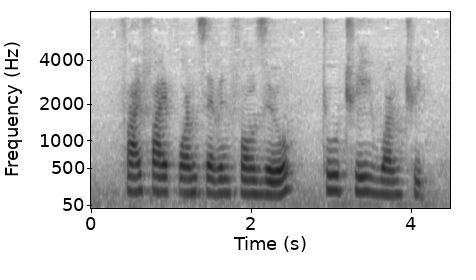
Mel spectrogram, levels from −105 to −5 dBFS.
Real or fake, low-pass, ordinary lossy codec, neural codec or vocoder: fake; none; none; codec, 16 kHz, 1.1 kbps, Voila-Tokenizer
